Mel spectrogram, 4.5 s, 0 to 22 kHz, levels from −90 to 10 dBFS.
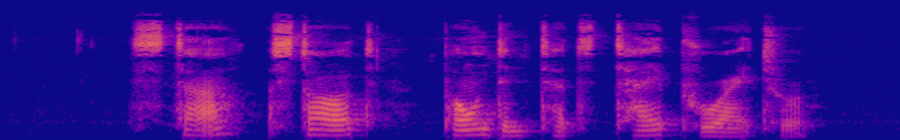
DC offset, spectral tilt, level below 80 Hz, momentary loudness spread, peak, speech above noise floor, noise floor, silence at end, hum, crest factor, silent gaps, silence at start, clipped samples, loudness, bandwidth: under 0.1%; 0.5 dB/octave; -82 dBFS; 16 LU; -8 dBFS; 34 dB; -65 dBFS; 0.5 s; none; 24 dB; none; 0.65 s; under 0.1%; -29 LUFS; 15 kHz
